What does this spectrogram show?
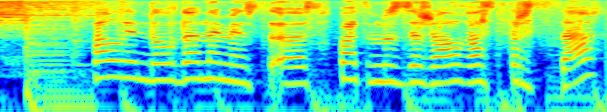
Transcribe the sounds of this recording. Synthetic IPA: ɑlˠe̞nd̪ɪwʊlˠd̪ɑnɑme̞nsʊ̥q̚pɑt̪əməzd̪əʒɑlˠʁɑst̪əɾsɑq

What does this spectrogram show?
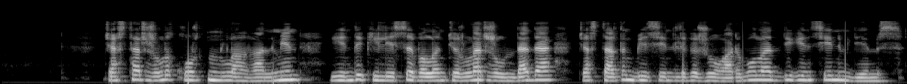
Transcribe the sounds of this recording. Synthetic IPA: ʒ̥ɑst̪ɑɾʒəlˠəqʰo̞ɾt̪ənəlˠɑɴʁɑnəme̞n | je̞nd̪ɪkʲʰe̞le̞sɪvo̞lˠo̞nt̪ʲiorlˠɑɾʒəlˠənd̪ɑd̪ɑʒ̥ɑst̪ɑɾd̪əɴbe̞lse̞nd̪ɪlɪɡʲɪʒo̞ʁɑɾəbo̞lˠɑd̪əd̪e̞ɡʲe̞nse̞nɪmd̪e̞mɪz

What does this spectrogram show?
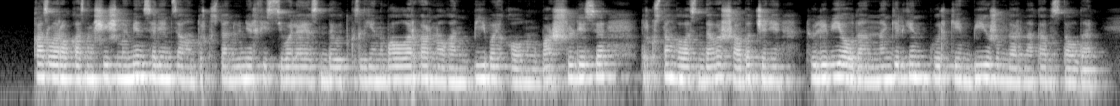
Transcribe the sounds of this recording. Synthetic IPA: qʰɑzəlˠɑɾɑlˠqɑsənəɴʃe̞ʃɪmɪme̞nsæle̞msɑʁɑnt̪ʰʏɾkʲɪ̥st̪ɑnwɵne̞ɾfʲe̞sʲt̪ivalʲɑjɑsənd̪ɑwɵt̪kʲɪzɪlɡʲe̞nbɑlˠɑlˠɑɾʁɑːɾnɑlˠʁɑnbijbɑjqɑwənəɴbɑsʃʏld̪e̞sɪ | t̪ʰʏɾkʲɪ̥st̪ɑɴqʰɑlˠɑsənd̪ɑʁəʃɑbət̪ʒ̥æne̞t̪ʰɵlebijɑwd̪ɑnənːɑŋkʲʰe̞lɡʲe̞ŋkʲʰɵɾkʲe̞mbijʊʒəmd̪ɑɾənɑt̪ʰɑbəst̪ɑlˠd̪ə

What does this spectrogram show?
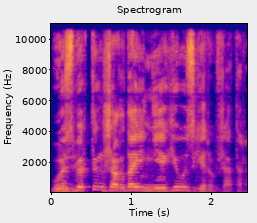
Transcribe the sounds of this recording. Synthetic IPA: wɵzbe̞k̚t̪ɪŋʒɑʁd̪ɑjəne̞ɡʲe̞wɵzɡʲe̞ɾɪ̰pʒɑ̰t̪ə̰ɾ

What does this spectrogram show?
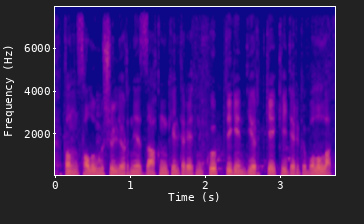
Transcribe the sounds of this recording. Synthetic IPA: t̪ʰənəsɑlˠumʏʃe̞le̞ɾɪne̞zɑqəŋkʲʰe̞lt̪ɪɾe̞t̪ɪŋkʲʰɵp̚d̪e̞ɡʲe̞nd̪e̞ɾt̪kʲe̞kʲʰe̞jd̪e̞ɾɡʲɪbo̞lˠɑlˠɑd̪

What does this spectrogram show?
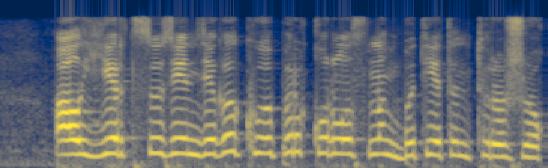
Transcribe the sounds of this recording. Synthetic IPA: ɑlˠje̞ɾt̪sɵze̞nd̪e̞ɡʲɪkʲʰɵpɪɾqʰʊɾəlˠəsənəɴbɪt̪e̞t̪ɪnt̪ʰʏɾɪʒo̞q̚

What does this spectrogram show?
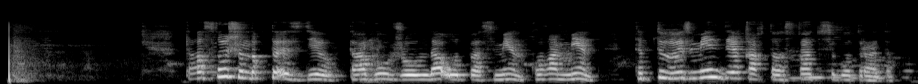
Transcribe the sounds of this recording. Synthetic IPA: t̪ʰɑlˠəsqəjʃənd̪əq̚t̪əɪzd̪e̞wt̪ʰɑbuʒo̞lˠənd̪ɑwʔo̞t̪̚bɑsəme̞ɴqʰo̞ʁɑmːe̞n | t̪ʰɪp̚t̪ɪwɵzɪme̞nd̪e̞qʰɑqt̪əʁəsqɑt̪ʰʏ̥sɪpwo̞t̪əɾɑd̪ə

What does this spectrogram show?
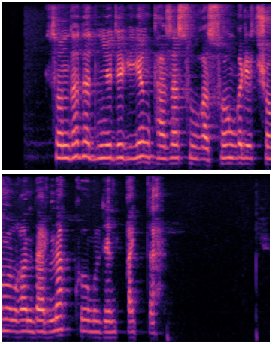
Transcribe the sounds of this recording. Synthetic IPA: so̞nd̪ɑd̪ɑd̪ʏnije̞d̪e̞ɡʲɪje̞ŋt̪ʰɑzɑsuʁɑso̞ɴʁəɾe̞t̪ʃo̞məlˠʁɑnd̪ɑɾənɑq̚kʲʰɵŋɪld̪e̞nɪp̚qʰɑjt̪ːə

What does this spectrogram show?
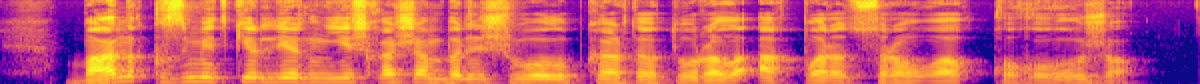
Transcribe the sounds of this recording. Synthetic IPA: bɑnəqʰːəzme̞t̪kʲe̞ɾle̞ɾd̪ɪŋje̞ʃqɑʃɑnbɪɾɪnʃɪbo̞lˠəp̚kʰaɾt̪at̪ʰuɾɑlˠəʔɑq̚pɑɾat̪sʊɾɑwʁɑqʰʊqəʁəʒo̰q̚

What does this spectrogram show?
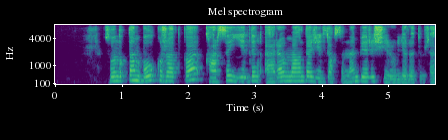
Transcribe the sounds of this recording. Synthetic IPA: so̞nd̪əq̚t̪ɑnbʊlˠqʰʊʒɑt̪qɑqʰɑɾsəje̞ld̪ɪŋæɾɑwmɑʁənd̪ɑʒe̞lt̪ʰoqsɑnːɑnbe̞ɾɪʃeɾule̞ɾwɵt̪ɪpʒɑt̪

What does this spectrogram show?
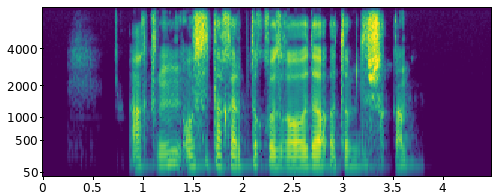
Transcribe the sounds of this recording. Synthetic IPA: ɑ̰qənənwʔo̞sət̪ʰɑqɾəp̚t̪əqʰozʁɑlud̪ɑʔot̪ʰəmd̪əʃə̥qːɑ̰n

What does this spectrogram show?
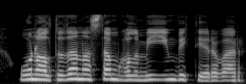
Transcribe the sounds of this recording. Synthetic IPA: wo̞nɑlˠt̪əd̪ɑnɑst̪ɑmʁəlˠəmije̞ŋbe̞k̚t̪e̞ɾɪβɑɾ

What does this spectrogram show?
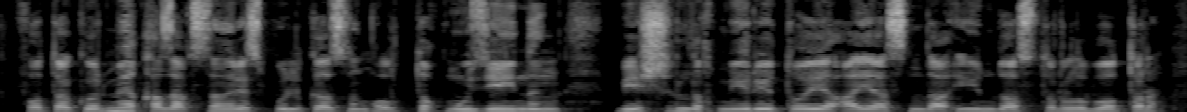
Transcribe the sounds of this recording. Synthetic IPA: fo̞t̪o̞kʲʰɵɾme̞qʰɑzɑqst̪ɑnɾe̞spublʲijkɑsənəɴʊlˠt̪ːəqmuzʲe̞jɪnɪŋbe̞sʒəlˠd̪ɪqmʲeɾit̪o̞jɑʔɑjɑsənd̪ɑʔʊjəmd̪ɑst̪əɾəlˠəpwo̞t̪əɾ

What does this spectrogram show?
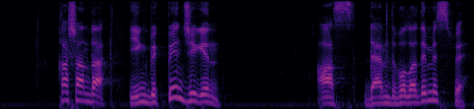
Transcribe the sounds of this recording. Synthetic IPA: qʰɑʃɑnd̪ɑje̞ŋbe̞k̚pe̞nʒe̞ɡʲe̞n | ɑsd̪æmd̪ɪbo̞lˠɑd̪e̞me̞spe̞̰

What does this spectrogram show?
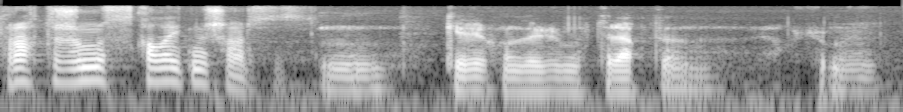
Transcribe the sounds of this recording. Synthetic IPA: t̪ʰʊɾɑqt̪əʒʊməsqʰɑlˠɑjt̪ənʃəʁɑɾsəz̥m̩ | kʲʰe̞ɾek̚so̞nd̪ɑjʒʊməst̪ʰʊɾɑq̚t̪ə̰ʒɑq̪əʒʊməs

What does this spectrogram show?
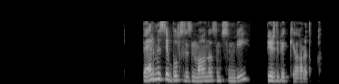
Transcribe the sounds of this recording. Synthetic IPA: b̥æɾɪmɪzd̪e̞bʊlˠsɵzd̪ɪŋmɑʁnɑsənt̪ʰʏ̥sɪnbe̞j | b̥e̞ɾd̪ɪbe̞kʲːeqʰɑɾɑd̪əq

